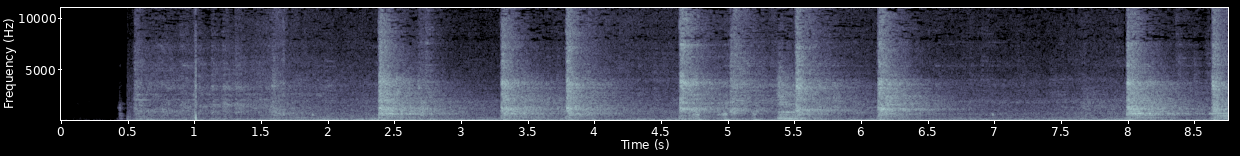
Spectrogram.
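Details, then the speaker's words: 2009 GMC Sierra 2500 LS V8 starts and runs rough with sharp irregular pops, misfiring and backfiring badly; affects left bank only, stops when left-bank coils disconnected; new coil didn't fix; codes P0171 lean bank 1 and P0300. "this vehicle runs rough and backfires so the customer complaint this vehicle is it runs rough misfires and backfires badly"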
